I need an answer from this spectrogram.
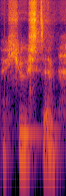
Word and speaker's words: Houston: So, we do pronounce the H in Houston.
